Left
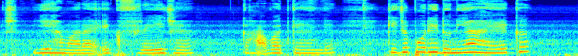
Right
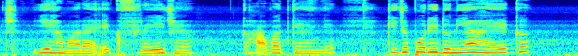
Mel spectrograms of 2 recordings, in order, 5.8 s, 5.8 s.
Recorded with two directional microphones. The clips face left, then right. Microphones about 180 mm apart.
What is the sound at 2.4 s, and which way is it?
A woman's voice, 45° right (ahead or behind).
